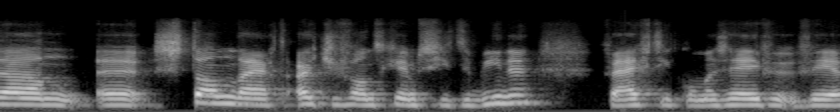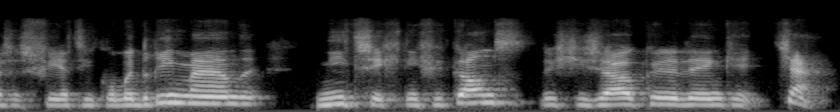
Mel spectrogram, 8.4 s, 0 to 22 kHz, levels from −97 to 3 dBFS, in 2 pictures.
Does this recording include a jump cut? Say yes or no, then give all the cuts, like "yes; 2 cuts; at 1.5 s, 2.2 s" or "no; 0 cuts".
no; 0 cuts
